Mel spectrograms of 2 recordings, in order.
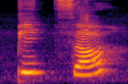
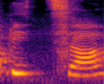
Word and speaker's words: pizza: Il y a aussi pizza. C'est pas pizza avec un T. C'est prononcé pizza avec un Z.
